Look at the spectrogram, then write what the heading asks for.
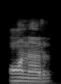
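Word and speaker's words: honour: इसी प्रकार से बहुत सारे ऐसे शब्द हैं, नाइफ, ऑनर, आवर, ऑनेस्ट। तो इन सारे शब्दों में जो पहला अक्षर है, जो पहला अल्फाबेट है, वह साइलेंट है।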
